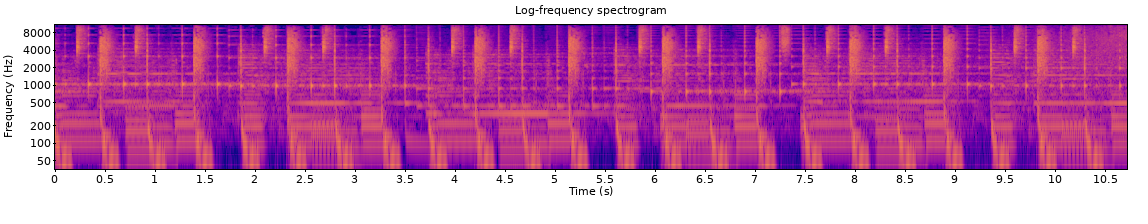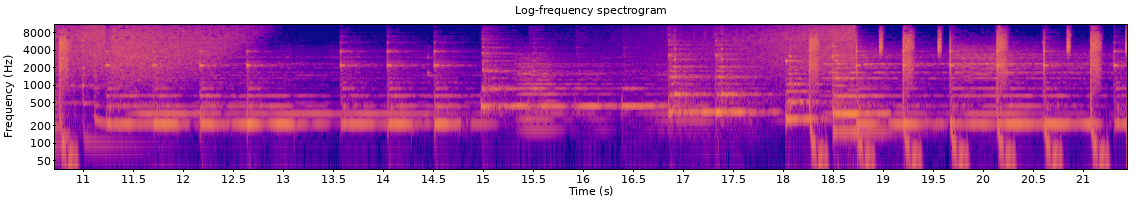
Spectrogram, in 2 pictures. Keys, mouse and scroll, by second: 0.9 click, 0.9-2.4 typing, 3.5 click, 3.5-5.0 typing, 5.3 Return, 6.2 click, 7.5-8.3 typing, 10.4-11.8 scroll, 12.6 click, 15.3 click, 15.5-16.5 typing, 16.8 Return, 17.4 click, 18.5-19.2 typing.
